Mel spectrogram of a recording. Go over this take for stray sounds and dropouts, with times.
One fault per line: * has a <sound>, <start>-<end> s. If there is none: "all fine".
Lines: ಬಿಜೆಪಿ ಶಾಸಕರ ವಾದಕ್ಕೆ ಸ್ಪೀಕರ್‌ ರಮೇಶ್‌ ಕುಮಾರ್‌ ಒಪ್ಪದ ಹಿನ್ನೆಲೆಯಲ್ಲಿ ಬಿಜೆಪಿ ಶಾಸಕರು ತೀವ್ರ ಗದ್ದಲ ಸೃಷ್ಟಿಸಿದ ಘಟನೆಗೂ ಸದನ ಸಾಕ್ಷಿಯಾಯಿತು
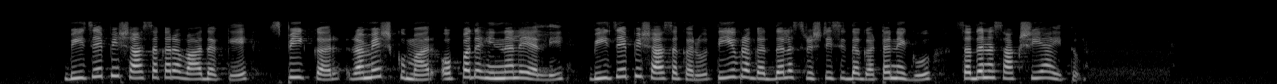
all fine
